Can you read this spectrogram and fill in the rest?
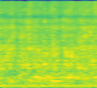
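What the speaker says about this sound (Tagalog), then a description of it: "lagyan na natin ng tubig" Stored water pouring into a small tank for young tilapia, a steady close, full-bodied gush with no talking.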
